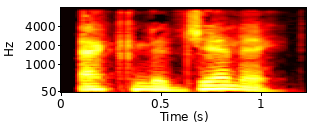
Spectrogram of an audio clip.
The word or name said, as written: acnegenic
